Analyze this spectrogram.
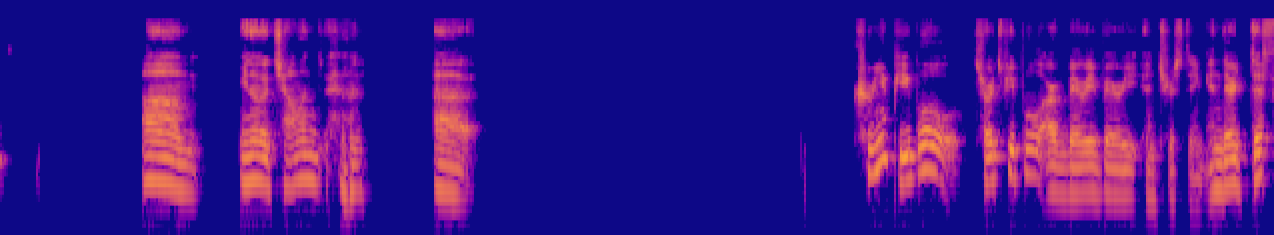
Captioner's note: laughs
